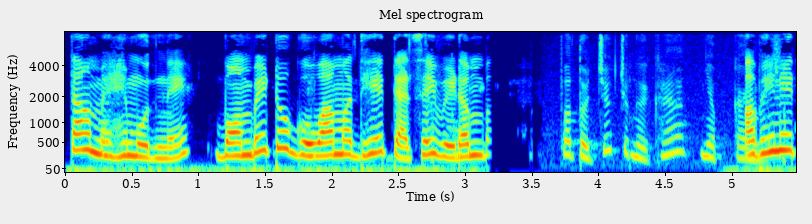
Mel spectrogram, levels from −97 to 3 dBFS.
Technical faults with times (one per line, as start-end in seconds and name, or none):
0.05-1.00 speech suppressed in double talk
1.47-3.23 speech suppressed in double talk
5.41-5.48 speech suppressed in double talk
